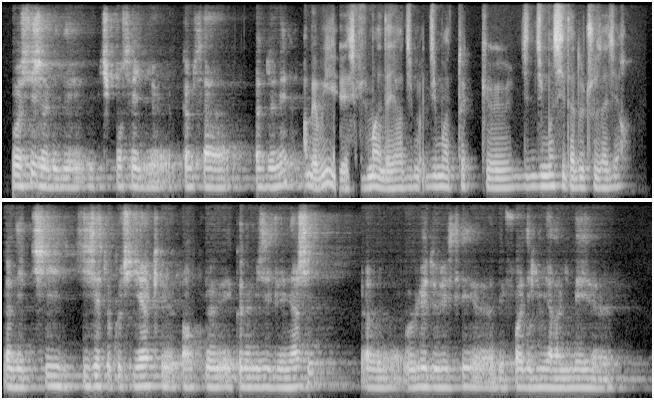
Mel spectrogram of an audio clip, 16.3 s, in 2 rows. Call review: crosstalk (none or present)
none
